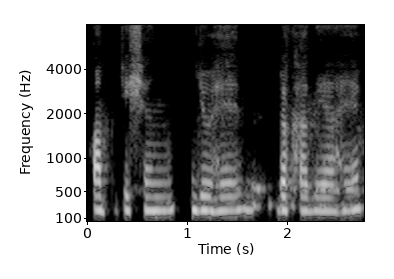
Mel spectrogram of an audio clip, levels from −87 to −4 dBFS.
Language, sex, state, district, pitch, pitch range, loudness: Hindi, female, Uttarakhand, Uttarkashi, 215 Hz, 210-225 Hz, -28 LUFS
